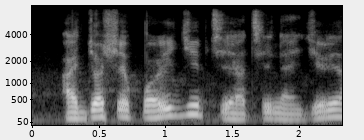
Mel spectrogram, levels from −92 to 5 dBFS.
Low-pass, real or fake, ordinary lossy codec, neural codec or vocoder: 7.2 kHz; fake; none; codec, 44.1 kHz, 7.8 kbps, DAC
